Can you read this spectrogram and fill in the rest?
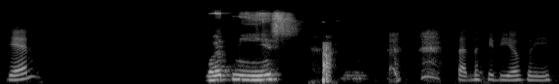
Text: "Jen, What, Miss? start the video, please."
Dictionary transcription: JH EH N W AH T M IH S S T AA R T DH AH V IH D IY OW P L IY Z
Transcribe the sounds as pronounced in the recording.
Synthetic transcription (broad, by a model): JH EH N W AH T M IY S S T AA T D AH F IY D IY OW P L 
